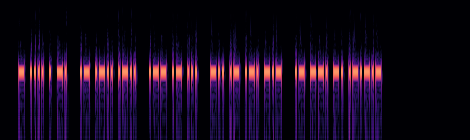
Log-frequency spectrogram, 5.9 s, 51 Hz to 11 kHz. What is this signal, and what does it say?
Morse code, heard as a keyed tone, about 52 wpm, 700 Hz. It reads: THEN ALL WAS DARK AGN.
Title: Sentences from Top 500 Words and Abbreviations 50wpm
